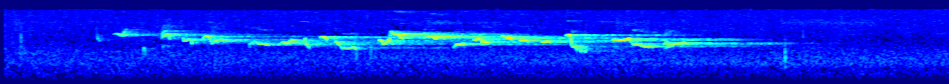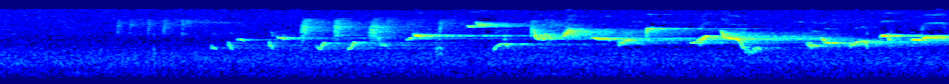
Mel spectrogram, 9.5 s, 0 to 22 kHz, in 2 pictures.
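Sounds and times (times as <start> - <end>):
soft background hiss: 0.0 - 9.4
Eurasian blackcap Sylvia atricapilla singing warbling phrases: 0.5 - 3.9, 5.8 - 9.4.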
